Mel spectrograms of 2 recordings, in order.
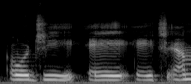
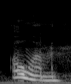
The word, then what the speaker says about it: Ogham: So yeah, so Oghams, I'm going to spell it for you. It's Ogham. Ogham, I believe.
